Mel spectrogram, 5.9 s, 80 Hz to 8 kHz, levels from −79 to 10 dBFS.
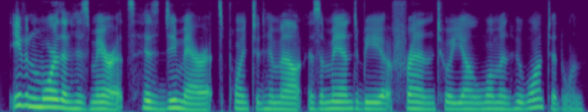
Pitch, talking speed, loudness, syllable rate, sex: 175 Hz, 245 wpm, -17 LUFS, 5.7 syllables/s, female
